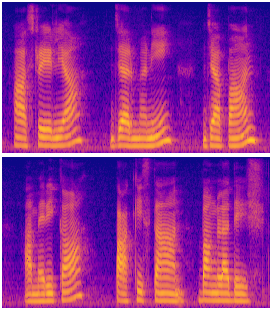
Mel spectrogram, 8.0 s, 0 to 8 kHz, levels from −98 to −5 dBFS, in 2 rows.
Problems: constant background noise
